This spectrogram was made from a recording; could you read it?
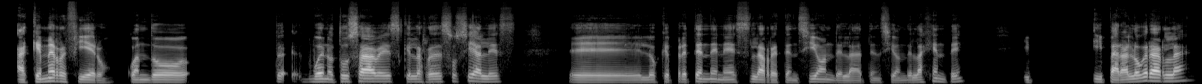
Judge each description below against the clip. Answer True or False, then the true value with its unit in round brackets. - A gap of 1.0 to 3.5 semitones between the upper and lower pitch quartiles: False (4.4 semitones)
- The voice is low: True (120 Hz)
